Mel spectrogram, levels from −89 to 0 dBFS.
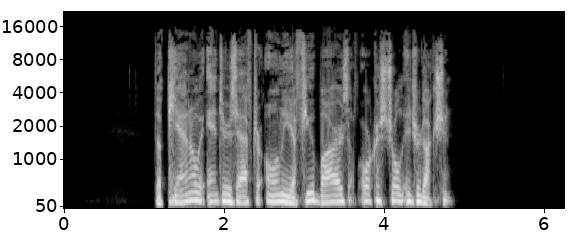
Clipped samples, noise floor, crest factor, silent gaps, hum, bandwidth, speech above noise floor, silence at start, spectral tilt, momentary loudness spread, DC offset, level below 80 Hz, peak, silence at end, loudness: under 0.1%; -84 dBFS; 14 dB; none; none; 15 kHz; 72 dB; 1.15 s; -5 dB/octave; 5 LU; under 0.1%; -50 dBFS; 0 dBFS; 1.45 s; -13 LUFS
